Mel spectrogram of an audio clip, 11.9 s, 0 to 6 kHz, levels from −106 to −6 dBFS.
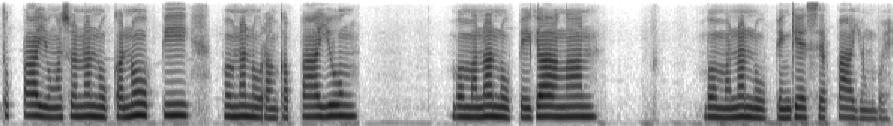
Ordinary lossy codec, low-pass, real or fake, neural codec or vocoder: none; 5.4 kHz; real; none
